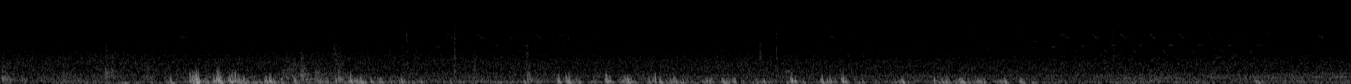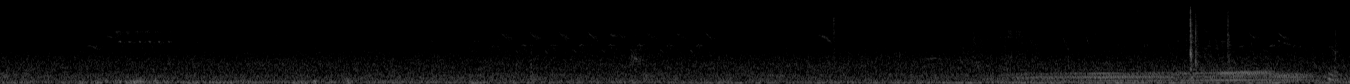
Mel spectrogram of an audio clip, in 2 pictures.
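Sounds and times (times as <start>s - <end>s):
songbird singing: 3.0s - 27.0s
honeybees humming: 23.5s - 27.0s.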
